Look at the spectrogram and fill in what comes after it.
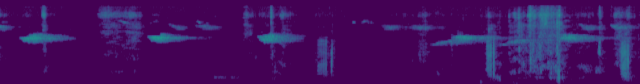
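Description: Faint, short, high bird calls repeated about once a second, with soft rustles of steps through dry leaf litter, the rustling a little louder near the end.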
